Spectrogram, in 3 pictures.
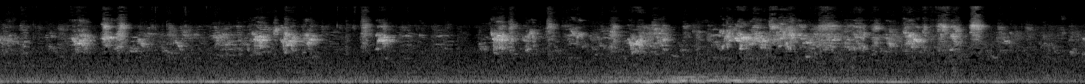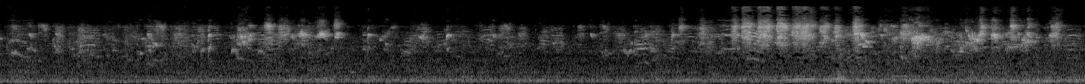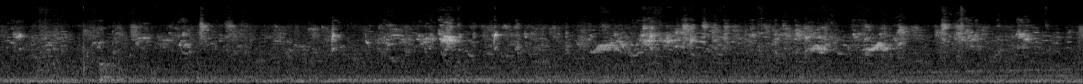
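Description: A flock of captive finches and other small cage birds chirping and calling without pause, many voices overlapping into a dense chatter that swells into louder bursts several times.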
